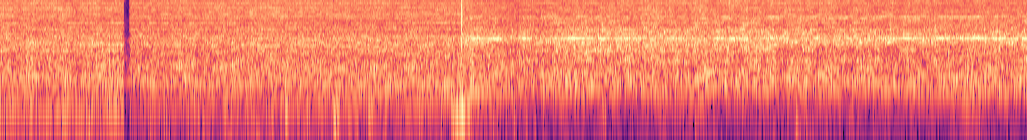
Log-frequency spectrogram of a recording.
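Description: Electric hand mixer with dough hooks running steadily through crumbly shortbread-style cookie dough. About halfway through, a low hum drops away and a steady higher whine comes in.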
